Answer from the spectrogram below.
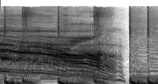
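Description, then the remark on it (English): Voices let out a loud, sustained Godzilla screech together on the count of three, the shrill pitch sliding downward before cutting off, with rhythmic low thumps pulsing underneath. “I think it's only fitting that we do a Godzilla screech on the count of three to pay homage to our alien friends.”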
